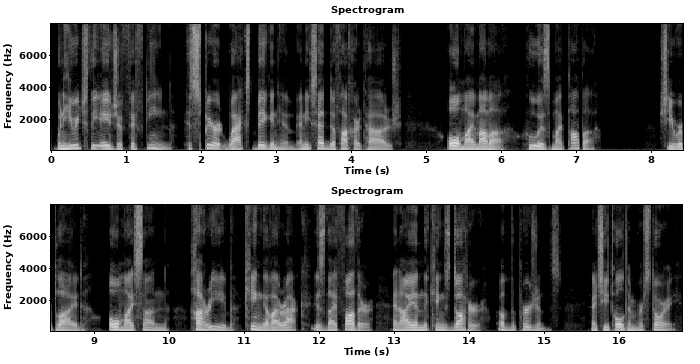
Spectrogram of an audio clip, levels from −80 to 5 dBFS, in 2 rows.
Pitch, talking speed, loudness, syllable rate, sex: 145 Hz, 190 wpm, -19 LUFS, 5.0 syllables/s, male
